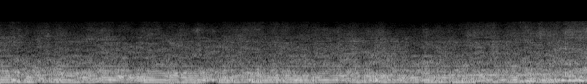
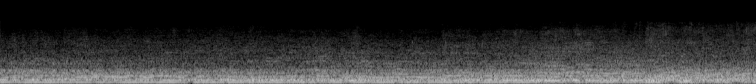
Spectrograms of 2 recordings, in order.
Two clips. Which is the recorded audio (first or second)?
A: second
